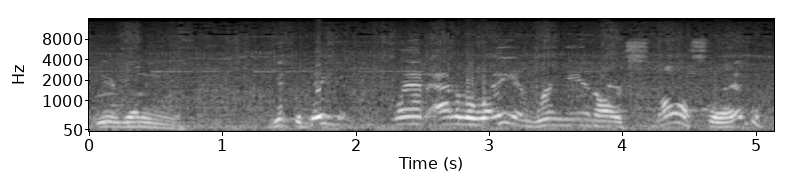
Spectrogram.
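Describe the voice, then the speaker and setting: A man announces a live tractor pull in a high-pitched voice. He stretches out names and figures and repeats them for the crowd. The outdoor track adds clear engine noise behind him. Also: big pitch swings, measured pace. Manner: draws out numbers and names, repeating results. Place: outdoors at a county fair track.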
